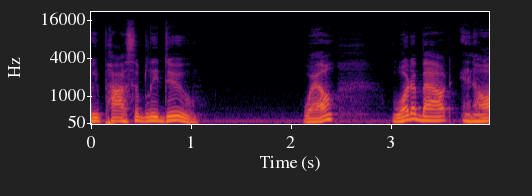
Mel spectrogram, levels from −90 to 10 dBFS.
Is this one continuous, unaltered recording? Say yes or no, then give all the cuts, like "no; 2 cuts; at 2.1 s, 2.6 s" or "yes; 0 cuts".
no; 1 cut; at 2.1 s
